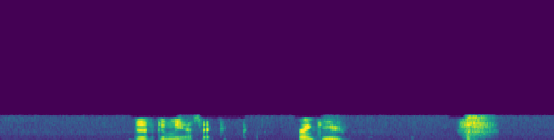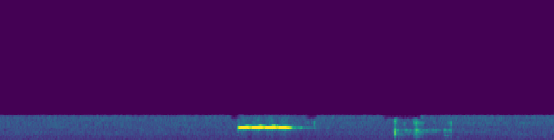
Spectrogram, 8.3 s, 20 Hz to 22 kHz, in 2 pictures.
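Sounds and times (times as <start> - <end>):
speech: 1.0 - 2.7
phone ringing with electronic tone bursts from incoming test call: 5.9 - 6.5.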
